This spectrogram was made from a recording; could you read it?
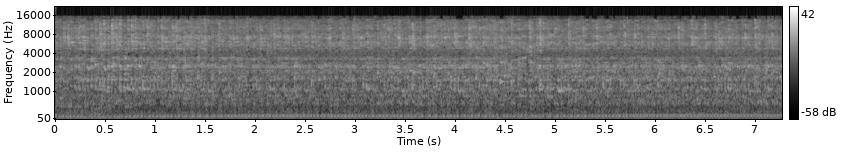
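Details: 1966 U302 after corrected rebuild issues, out under its own power: steady, even low idle with loud open exhaust bark, no knocks or misses; normal healthy idle.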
